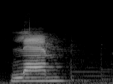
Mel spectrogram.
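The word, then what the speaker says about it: lamb: date कर्ज सब्बल Latif लैम यह लैम है इसमें भी बी नहीं पढ़ा जाएगा लैम भेड़ का बच्चा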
